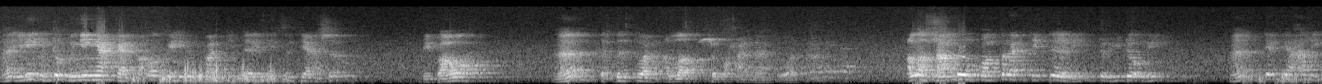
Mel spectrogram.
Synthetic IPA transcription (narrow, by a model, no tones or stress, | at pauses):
ə̃inĩunt̪ʊk̚mə̃ŋiŋat̪̚kanpa̰ʔakəɦidupankit̪əinisənt̪iasə | dibawaʔ | ɦə̃kərt̪ənt̪uana̰lːɑhsubhanawa̰t̪aa̰la̰ | ʔalːɑhsambʊŋkɔnt̪ɾɛk̚kit̪əniunt̪ʊʔhidʊp̚ni | ə̃t̪iaʔ̚t̪iaɦaɾi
